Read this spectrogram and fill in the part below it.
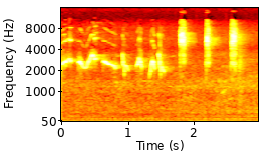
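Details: Oriental magpie-robin used to coax silent birds into song: a wavering whistled warble with short slurred notes, followed by three evenly spaced harsh, explosive calls.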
